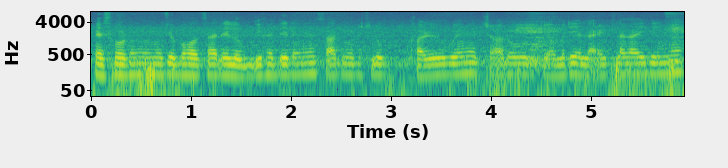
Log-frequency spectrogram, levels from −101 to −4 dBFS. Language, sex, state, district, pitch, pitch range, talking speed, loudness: Hindi, male, Madhya Pradesh, Katni, 140 Hz, 135-145 Hz, 250 wpm, -19 LUFS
